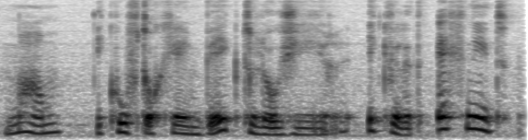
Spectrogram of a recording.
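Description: A woman's voice: on the low side, expressive, a little slow, vocal fry, mellow, breathy edge, full character voice. A woman reading aloud, voicing a whiny, stubborn little boy who stammers when upset. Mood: sulky. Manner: sulky, stammering.

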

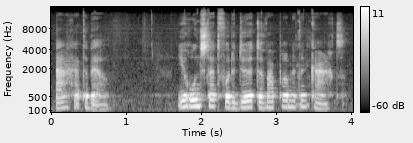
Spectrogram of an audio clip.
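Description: A woman reading a children's story aloud with lively expression. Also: fairly low pitch, moderate pace, breathy edge.

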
